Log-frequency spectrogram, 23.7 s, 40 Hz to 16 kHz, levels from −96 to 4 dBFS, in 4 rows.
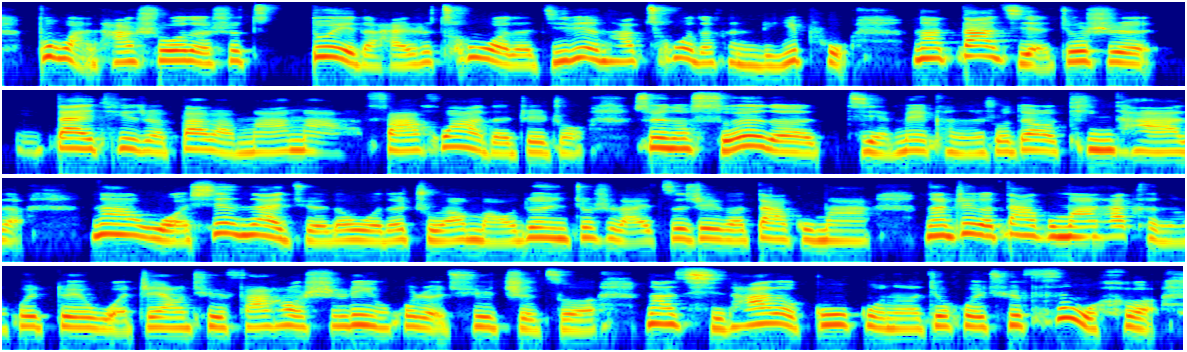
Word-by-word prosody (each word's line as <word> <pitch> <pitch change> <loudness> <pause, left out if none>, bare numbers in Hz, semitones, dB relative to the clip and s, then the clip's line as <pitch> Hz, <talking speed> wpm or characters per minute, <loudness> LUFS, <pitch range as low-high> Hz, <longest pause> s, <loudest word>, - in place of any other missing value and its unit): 不 340 - +4
管 285 - -1
她 225 +1 -2
说 255 +1 +4
的 220 -4 +3
是 250 +4 -3
错 - - -8 0.2
对 330 -5 +6
的， 180 - -4
还 180 +2 -3
是 225 - -5
错 290 +1 +2
的， 180 -1 -2
即 225 +7 -1
便 290 -5 +2
她 235 0 -3
错 300 +3 +1
得 215 -2 -3
很 200 -5 -6
离 175 +8 -2
谱， - - -3 0.3
那 295 +2 +3
大 350 +3 +4
姐 200 -8 0
就 240 0 +3
是 225 0 0 0.4
代 260 -1 +6
替 245 +1 -3
着 205 -3 -5
爸 240 +4 0
爸 195 -4 -4
妈 200 +3 -7
妈 215 -2 -3 0.3
发 225 -1 -1
话 275 -1 0
的 185 -3 -4
这 195 +1 -3
种， 180 -1 -8 0.2
所 275 -2 +3
以 - - +7
呢， 250 -1 +4
所 235 +1 +4
有 305 -1 +7
的 200 -7 +1
姐 200 -3 -1
妹 220 +4 -3
可 200 - -9
能 185 0 -8
说 205 +2 -4
都 235 - -1
要 220 -3 -1
听 230 +2 0
她 205 -2 -2
的。 190 - -5 0.3
那 290 0 +3
我 195 -6 +2
现 310 - +2
在 260 -6 +4
觉 185 -2 -3
得 190 +2 -3
我 195 -2 +1
的 195 +3 -2
主 195 0 -2
要 195 +2 -1
矛 180 -3 -4
盾 235 -2 +1
就 235 +2 -2
是 215 -1 -6
来 180 -1 -4
自 215 +4 -1
这 220 -1 +2
个 190 -1 -2
大 210 +1 0
姑 205 +1 -4
妈， 190 -1 -4 0.2
那 270 +2 +3
这 315 +5 +2
个 270 - +5
大 275 0 0
姑 250 0 +1
妈 250 0 +4
她 255 +1 -1
可 230 -6 -8
能 175 0 -11
会 225 +2 +1
对 220 0 +1
我 195 -5 -1
这 210 - -2
样 200 -1 -1
去 210 +1 0
发 215 +2 -3
号 230 0 0
施 225 +1 -3
令 240 -3 +2
或 225 -2 -1
者 190 - -1
去 220 -1 -1
指 190 -2 -3
责， 170 0 -3 0.2
那 265 -1 +3
其 235 -6 +4
他 250 +6 +2
的 250 -5 +2
姑 250 +5 +2
姑 225 -3 -2
呢 190 0 -4
就 225 +4 +2
会 220 -1 +1
去 240 +3 0
附 385 +11 +3
和， - - -1
220 Hz, 280 characters per minute, -23 LUFS, 195-250 Hz, 0.4 s, 以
